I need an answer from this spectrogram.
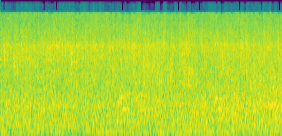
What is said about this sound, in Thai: ลูกเห็บยังตกอยู่นะครับแต่ว่าน้อยแล้วครับนี่กระเด็นอยู่นะครับ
